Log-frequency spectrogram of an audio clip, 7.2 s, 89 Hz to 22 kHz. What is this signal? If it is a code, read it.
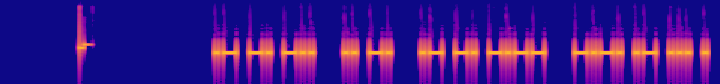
Morse code, heard as a keyed tone, about 28 wpm, 700 Hz. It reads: AND IN ANY CASE
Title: Sentences from Top 1200 Words 28wpm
